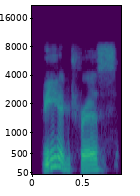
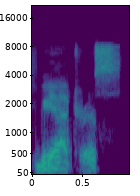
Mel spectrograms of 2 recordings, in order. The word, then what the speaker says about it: Beatrice: And you definitely know I'm local because everybody else would say Beatrice. Beatrice is, I'm like, no, it's Beatrice.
